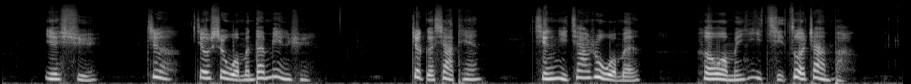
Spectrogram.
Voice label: 妩媚, 女, 青年, 普通话

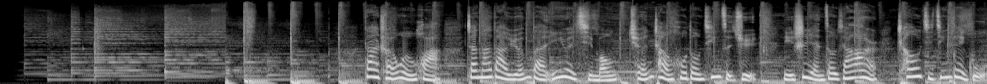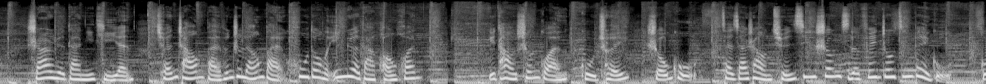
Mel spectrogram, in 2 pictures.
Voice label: 超级金贝鼓口播加配乐; 你是演奏家2

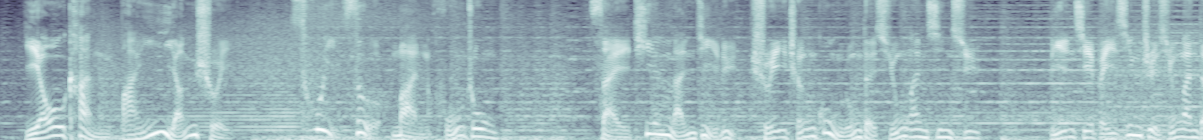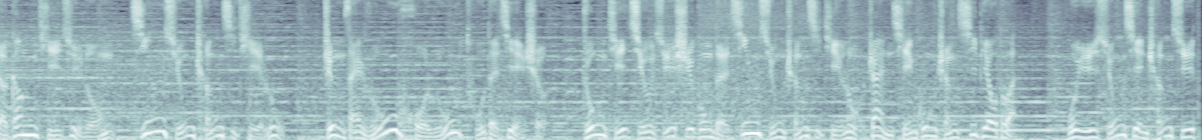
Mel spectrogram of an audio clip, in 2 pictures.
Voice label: 大气力度; 京雄城际铁路

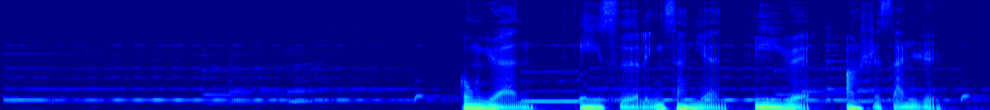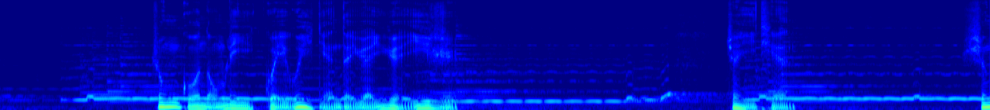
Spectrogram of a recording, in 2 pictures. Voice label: 历史纪录片

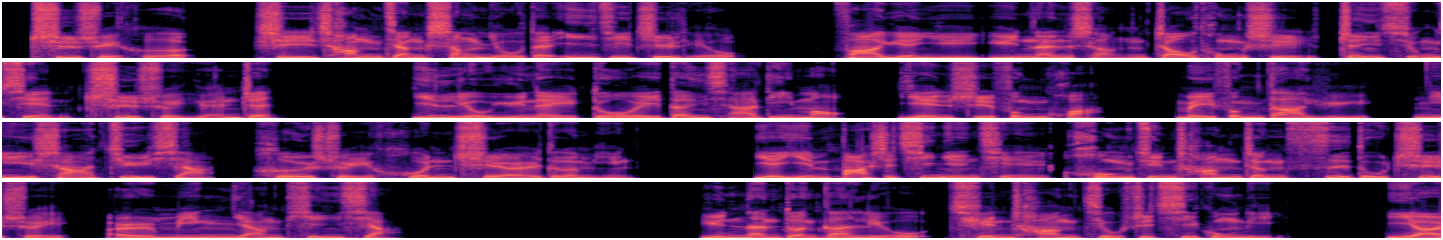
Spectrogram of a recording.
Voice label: 专题纪录片解说

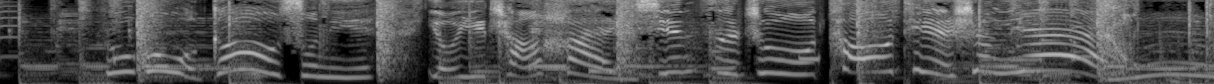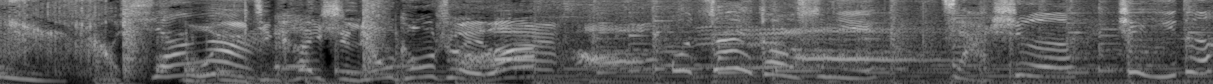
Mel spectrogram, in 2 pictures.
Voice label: 经济宣传; 福建

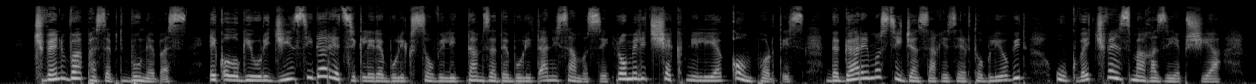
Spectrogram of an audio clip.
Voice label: 格鲁吉亚语女

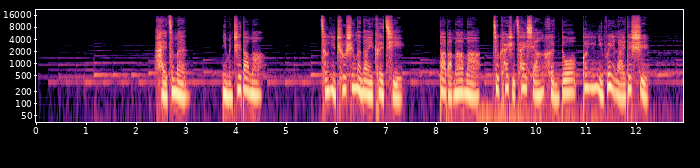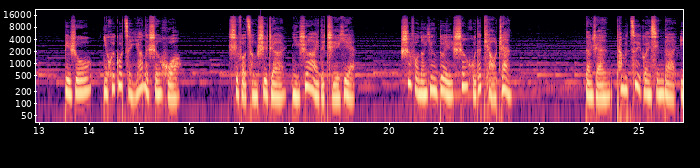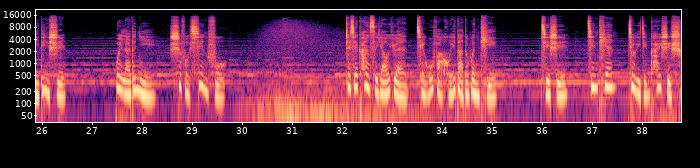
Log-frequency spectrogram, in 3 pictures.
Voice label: 宣传片儿童教育; 伊顿善育

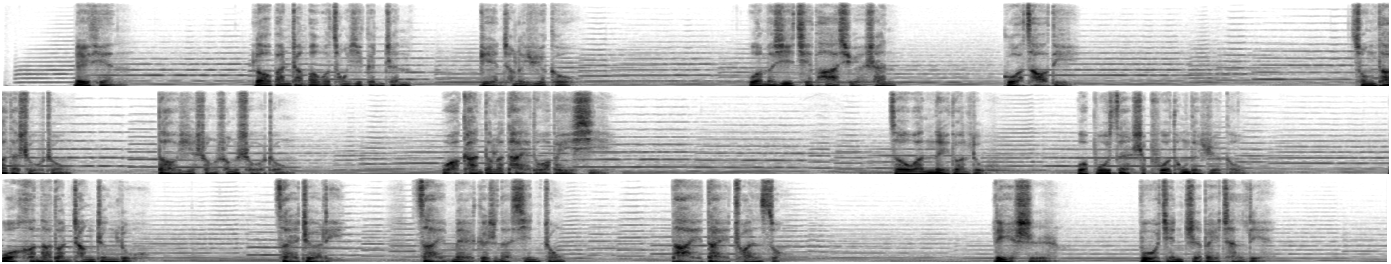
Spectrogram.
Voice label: 公益广告

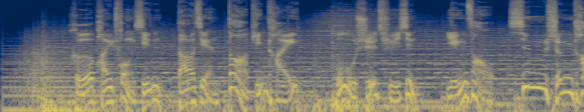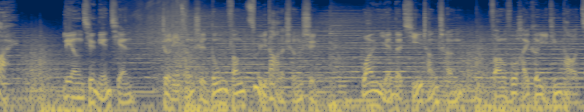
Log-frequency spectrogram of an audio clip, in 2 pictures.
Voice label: 专题企业政府宣传大气宽广

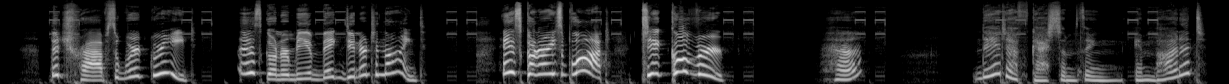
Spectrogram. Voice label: 女主

